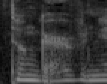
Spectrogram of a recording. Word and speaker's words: Dungarvan: Dungarvan, yeah.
